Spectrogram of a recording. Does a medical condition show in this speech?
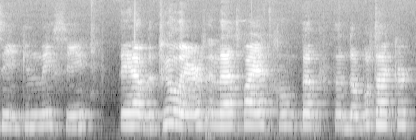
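Yes: cerebral palsy.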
